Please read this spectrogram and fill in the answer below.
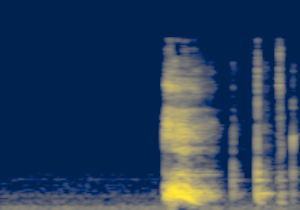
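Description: A man clears his throat once into a podium microphone about a second in, followed by a few short, quieter throat sounds.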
